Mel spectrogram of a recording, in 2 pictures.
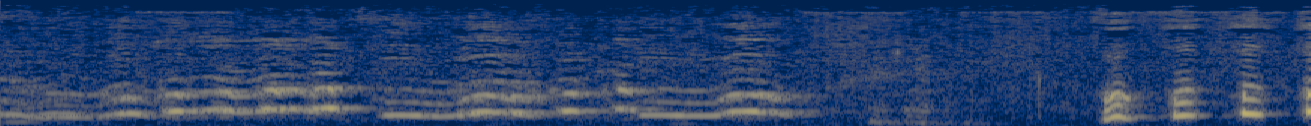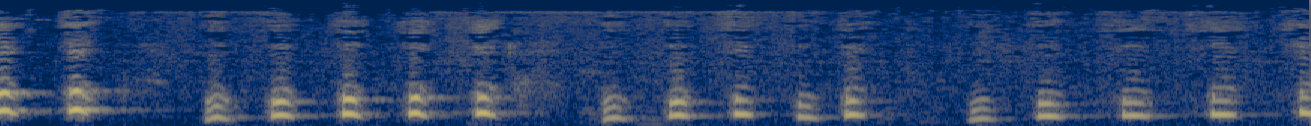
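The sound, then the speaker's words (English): A human voice imitates a koel's call. It opens with a wavering, drawn-out two-tone phrase, then gives many short, loud hooting calls in quick rhythmic groups, with no other sound. “Krishna entered Kokilavan one day, and he happily made a sound imitating the kokil. How's that sound? Anyone knows? Kokil?”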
